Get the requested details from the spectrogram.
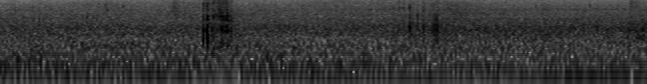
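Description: Footsteps tread on pavement outdoors.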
